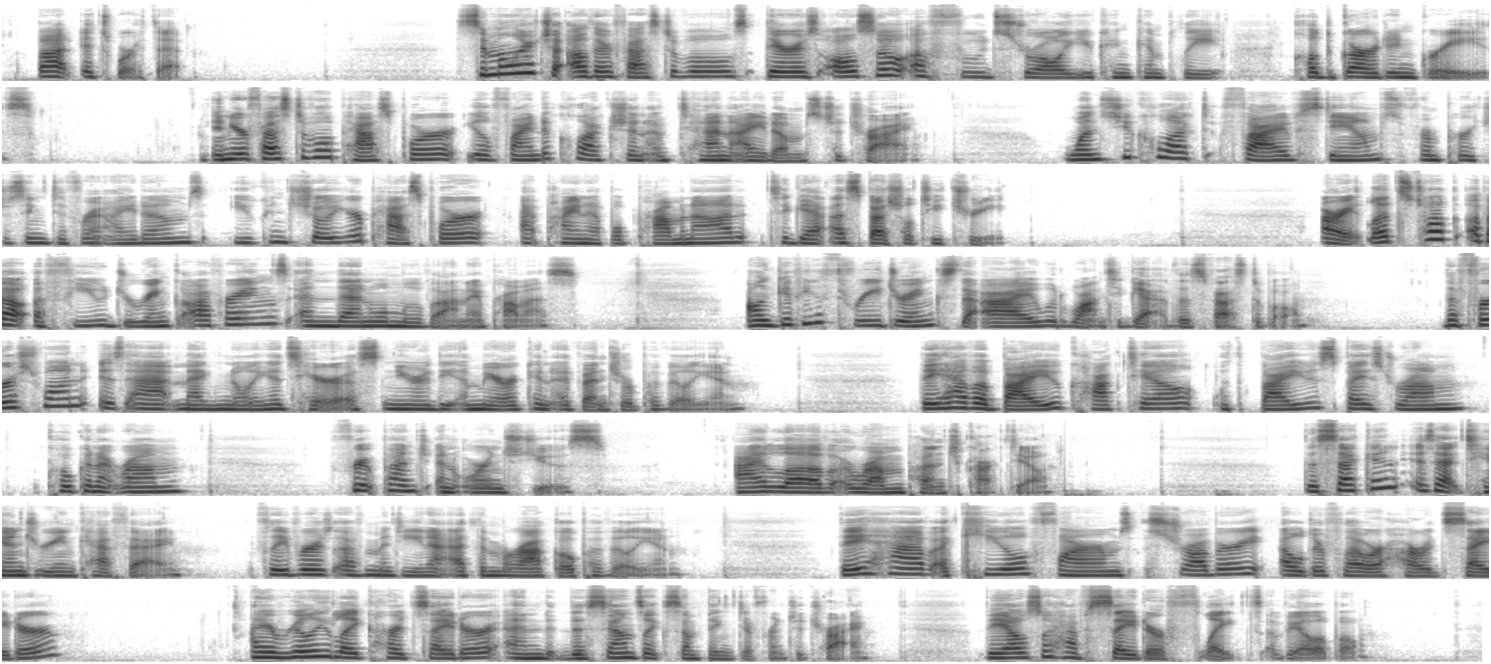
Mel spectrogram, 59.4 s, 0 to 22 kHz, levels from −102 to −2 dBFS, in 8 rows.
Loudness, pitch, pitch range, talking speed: -31 LUFS, 225 Hz, 200-250 Hz, 160 wpm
